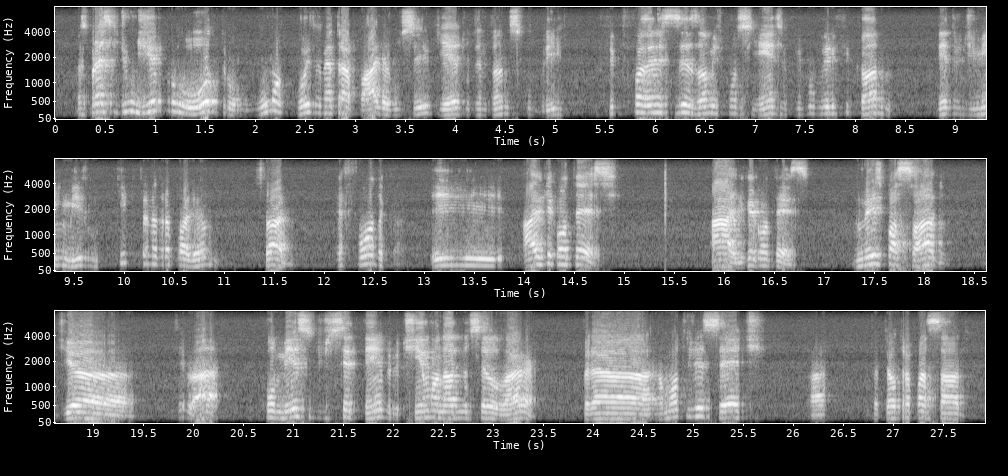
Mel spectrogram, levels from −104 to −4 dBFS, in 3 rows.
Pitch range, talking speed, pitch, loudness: 165-210 Hz, 155 wpm, 180 Hz, -11 LUFS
